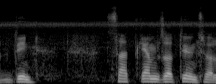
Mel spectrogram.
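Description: Steady high-pitched insect chorus, a continuous shrill drone, running under a man's talking.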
